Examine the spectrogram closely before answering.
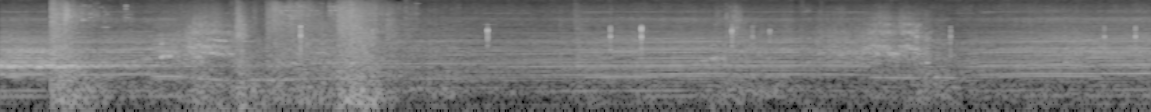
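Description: A car engine roars steadily at high speed.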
